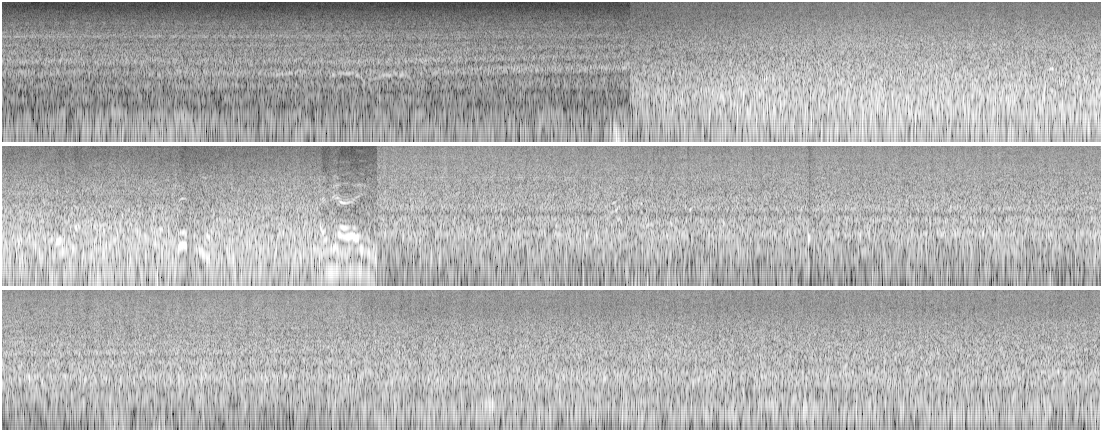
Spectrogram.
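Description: Waterfall rushing: a steady, even noise of falling water. It is quieter for the first six seconds, then comes in loud and full.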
